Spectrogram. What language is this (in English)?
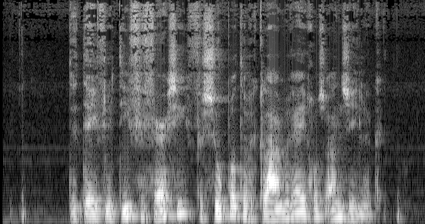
Dutch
